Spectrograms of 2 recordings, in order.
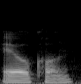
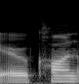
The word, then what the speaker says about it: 에어컨: in Korean we say 에어컨. If you say AC, we don't understand. If you say air conditioner, we don't understand. You should say aircon or aircon. Either way. 에어컨. Exactly the same pronunciation. 에어컨.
